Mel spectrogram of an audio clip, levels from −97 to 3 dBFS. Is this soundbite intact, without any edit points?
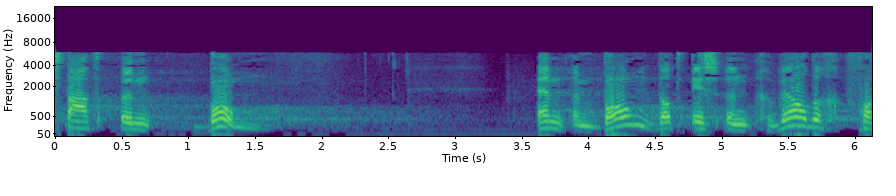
yes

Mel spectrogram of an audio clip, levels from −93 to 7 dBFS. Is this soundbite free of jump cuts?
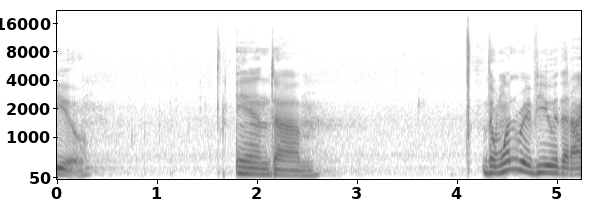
yes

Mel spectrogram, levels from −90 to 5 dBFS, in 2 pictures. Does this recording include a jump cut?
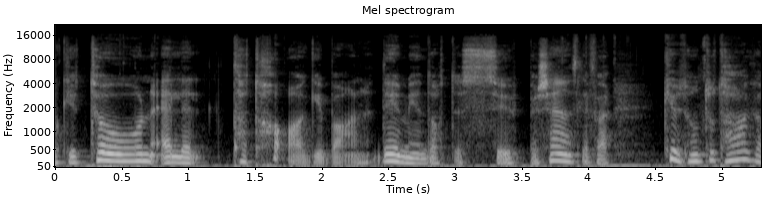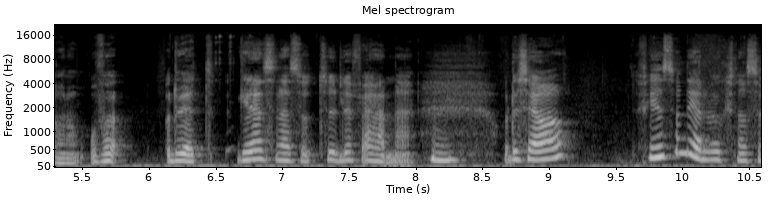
no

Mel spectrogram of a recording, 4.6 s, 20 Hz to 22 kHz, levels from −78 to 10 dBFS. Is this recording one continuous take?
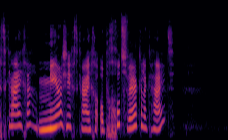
yes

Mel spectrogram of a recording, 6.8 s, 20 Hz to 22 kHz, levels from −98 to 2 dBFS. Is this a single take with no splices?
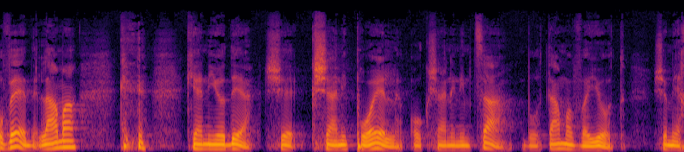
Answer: no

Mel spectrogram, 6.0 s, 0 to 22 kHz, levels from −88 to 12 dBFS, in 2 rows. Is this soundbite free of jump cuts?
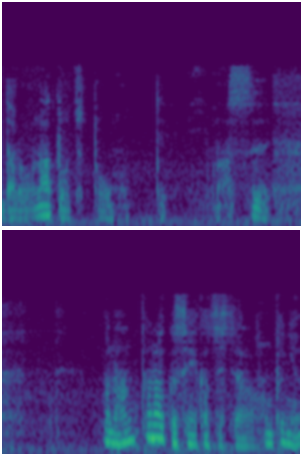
yes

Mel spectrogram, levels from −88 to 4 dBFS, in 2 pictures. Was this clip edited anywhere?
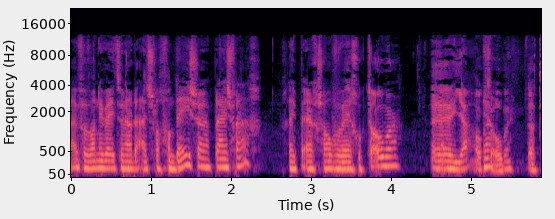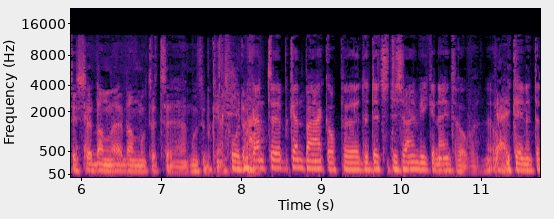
no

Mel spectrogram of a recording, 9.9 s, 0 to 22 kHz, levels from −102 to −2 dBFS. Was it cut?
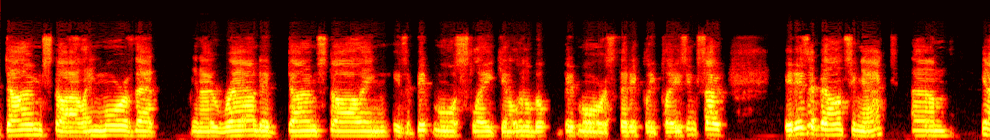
no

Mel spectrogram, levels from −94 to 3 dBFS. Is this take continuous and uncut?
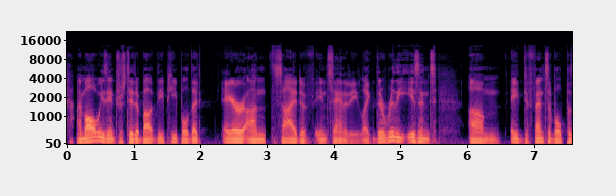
no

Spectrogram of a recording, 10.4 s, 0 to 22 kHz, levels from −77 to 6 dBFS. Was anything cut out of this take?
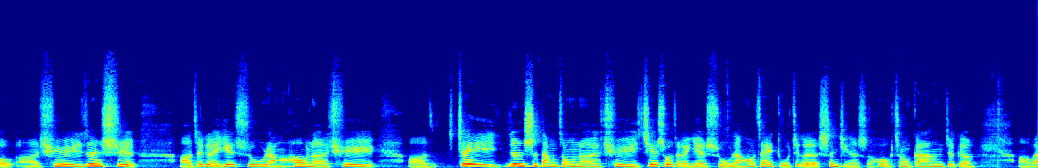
no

